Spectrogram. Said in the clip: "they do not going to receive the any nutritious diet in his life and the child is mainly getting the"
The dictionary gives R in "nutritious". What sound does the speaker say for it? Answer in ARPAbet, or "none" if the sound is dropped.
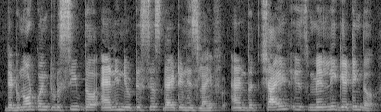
none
